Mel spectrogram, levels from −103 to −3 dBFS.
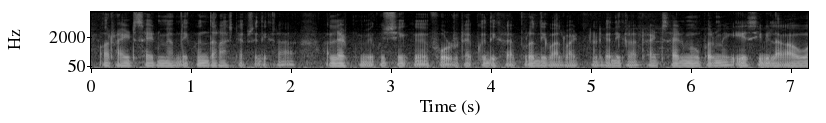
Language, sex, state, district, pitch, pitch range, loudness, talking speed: Hindi, male, Bihar, Purnia, 90 Hz, 85-100 Hz, -46 LUFS, 345 wpm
